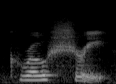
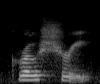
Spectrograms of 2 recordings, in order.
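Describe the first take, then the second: First: The middle consonant is an sh sound. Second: The middle consonant is an sh sound.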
